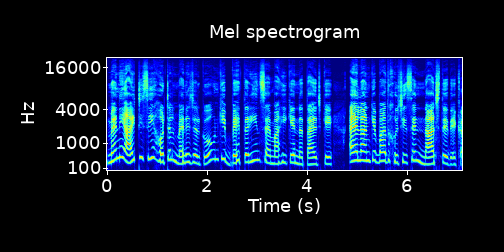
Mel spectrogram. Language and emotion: Urdu, happy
